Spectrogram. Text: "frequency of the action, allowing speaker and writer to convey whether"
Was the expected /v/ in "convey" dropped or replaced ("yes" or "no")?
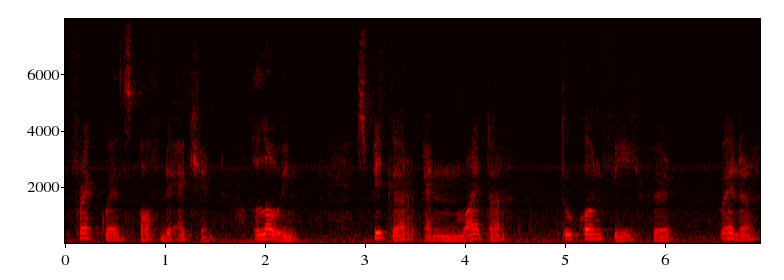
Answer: yes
